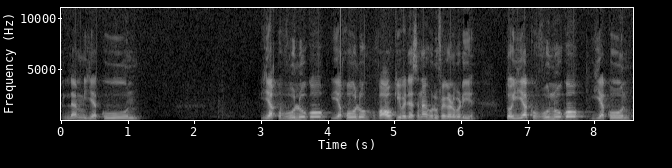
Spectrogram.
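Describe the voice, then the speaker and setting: A man's voice: on the high side, darkish tone, dull audio. A man with a Pakistani Urdu accent, a religious teacher giving a classroom lesson on Quran grammar, explaining step by step, quizzing his students and telling jokes.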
